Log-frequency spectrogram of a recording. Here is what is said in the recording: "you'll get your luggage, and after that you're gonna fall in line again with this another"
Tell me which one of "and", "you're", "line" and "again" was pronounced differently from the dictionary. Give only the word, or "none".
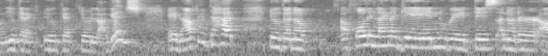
you're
